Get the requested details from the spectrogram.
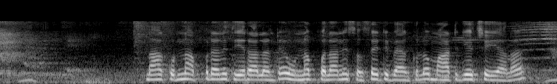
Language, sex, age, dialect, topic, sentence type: Telugu, female, 18-24, Central/Coastal, banking, statement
